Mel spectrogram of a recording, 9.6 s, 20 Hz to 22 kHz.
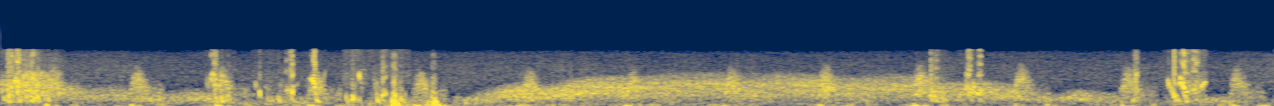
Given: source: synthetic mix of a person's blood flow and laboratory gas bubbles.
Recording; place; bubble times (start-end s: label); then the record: Doppler ultrasound of blood flow; subclavian vein
0.00-0.48 s: bubbles
1.52-1.76 s: bubbles
1.89-2.24 s: bubbles
2.30-2.44 s: bubbles
2.56-3.07 s: bubbles
6.95-7.11 s: bubbles
7.17-7.39 s: bubbles
8.47-8.57 s: bubbles
8.72-9.05 s: bubbles
From the record:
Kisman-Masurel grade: 221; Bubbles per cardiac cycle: several, 3 to 8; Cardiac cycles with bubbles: 10 to 50%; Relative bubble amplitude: barely perceptible (0.100 to 0.250); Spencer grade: 2 (many but less than half of the cardiac periods contain bubble signals, singularly or in groups); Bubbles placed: anywhere in the cardiac cycle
